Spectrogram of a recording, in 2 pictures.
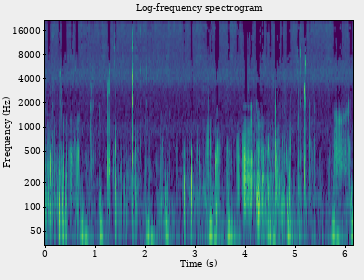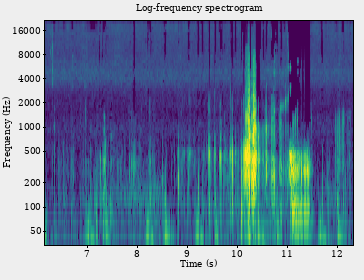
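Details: Soft irregular gurgles and rumbles swelling into a louder growl near the end, while lying down hungry after skipping breakfast, a small lunch and two doughnuts four hours later; borborygmi.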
